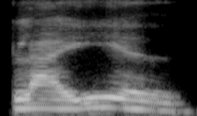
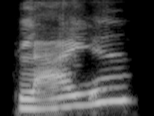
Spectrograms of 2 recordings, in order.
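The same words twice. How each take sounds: First: "player" drawn out as if spelled with I, falling; wrong form with I. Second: Said in the usual way. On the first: Shown as a demonstration. Teacher shows the class the form not to use, drawn-out wrong form with I. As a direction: stretch "player" into a slow pla-i-ed, falling. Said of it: "no dije yo play con I". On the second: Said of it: "Miren, aquí".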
